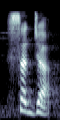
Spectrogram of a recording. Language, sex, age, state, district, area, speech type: Punjabi, female, 18-30, Punjab, Pathankot, rural, read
